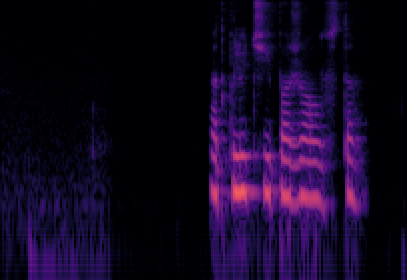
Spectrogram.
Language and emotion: Russian, neutral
